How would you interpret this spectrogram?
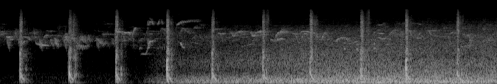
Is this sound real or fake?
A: real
